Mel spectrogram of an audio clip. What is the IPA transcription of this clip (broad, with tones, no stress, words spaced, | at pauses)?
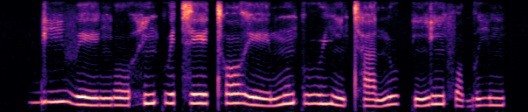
ɡ͡biː˦ βeː˨ŋoː˨ hĩ˦kʷe˦t͡seː˦ tʰɔ˦ɣeː˨mũ˦kuː˦ jĩ˨tʰa˨nuː˦ kĩ˨˦ɣĩ˦fɔ˨ ɡʷiː˦m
